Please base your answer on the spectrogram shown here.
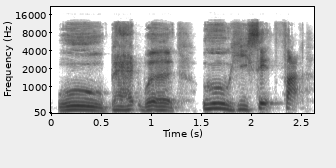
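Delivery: slow, exaggerated scandalised voice; mock pearl-clutcher. Podcast host mocks censorship fans, slow scandalised voice. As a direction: play a prissy critic gasping at swearing.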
